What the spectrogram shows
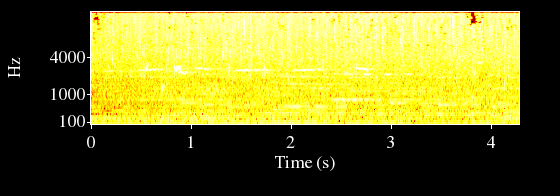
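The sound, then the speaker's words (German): Steady splashing and trickling water of a small fountain runs continuously at an even level with no pauses, moderately loud, with no voices. “Vielleicht gibt es da auch einen kleinen Springbrunnen, dessen Plätschern du zuhören kannst.”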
